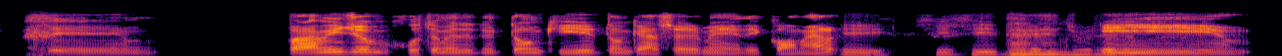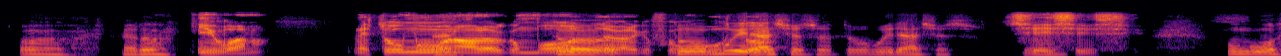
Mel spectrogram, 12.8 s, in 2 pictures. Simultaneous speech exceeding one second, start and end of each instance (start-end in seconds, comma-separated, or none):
8.6-10.3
